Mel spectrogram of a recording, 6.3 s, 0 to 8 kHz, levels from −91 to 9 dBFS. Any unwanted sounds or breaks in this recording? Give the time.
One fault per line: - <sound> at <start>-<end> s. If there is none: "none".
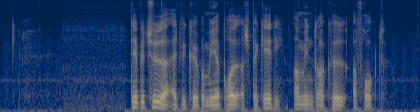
none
